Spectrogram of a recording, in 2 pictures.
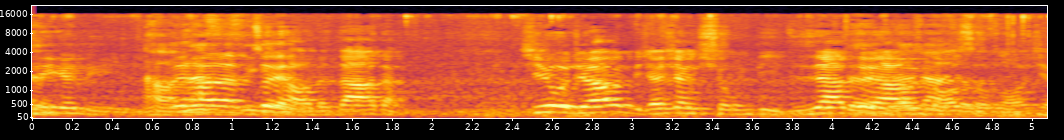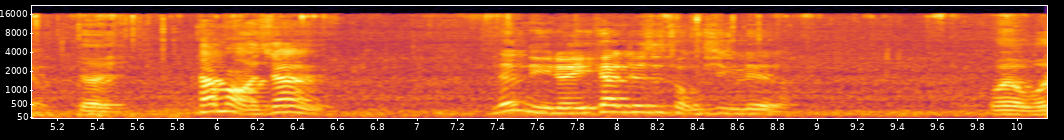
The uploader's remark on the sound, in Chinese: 本集使用設備：iphone 12 mini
